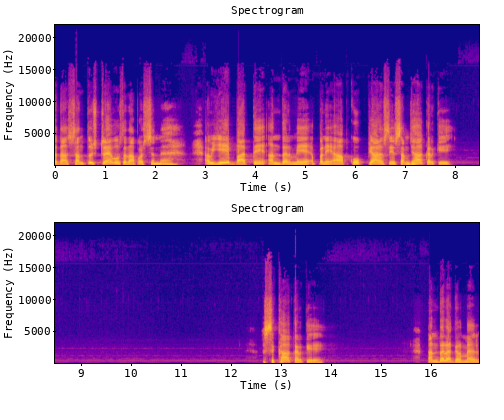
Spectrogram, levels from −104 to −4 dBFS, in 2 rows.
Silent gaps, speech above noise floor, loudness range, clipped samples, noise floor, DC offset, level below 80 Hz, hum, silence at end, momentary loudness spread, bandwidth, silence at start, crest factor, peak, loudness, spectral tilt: none; 45 dB; 8 LU; under 0.1%; -61 dBFS; under 0.1%; -66 dBFS; 50 Hz at -60 dBFS; 0 s; 9 LU; 15 kHz; 0 s; 18 dB; 0 dBFS; -16 LUFS; -4 dB/octave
